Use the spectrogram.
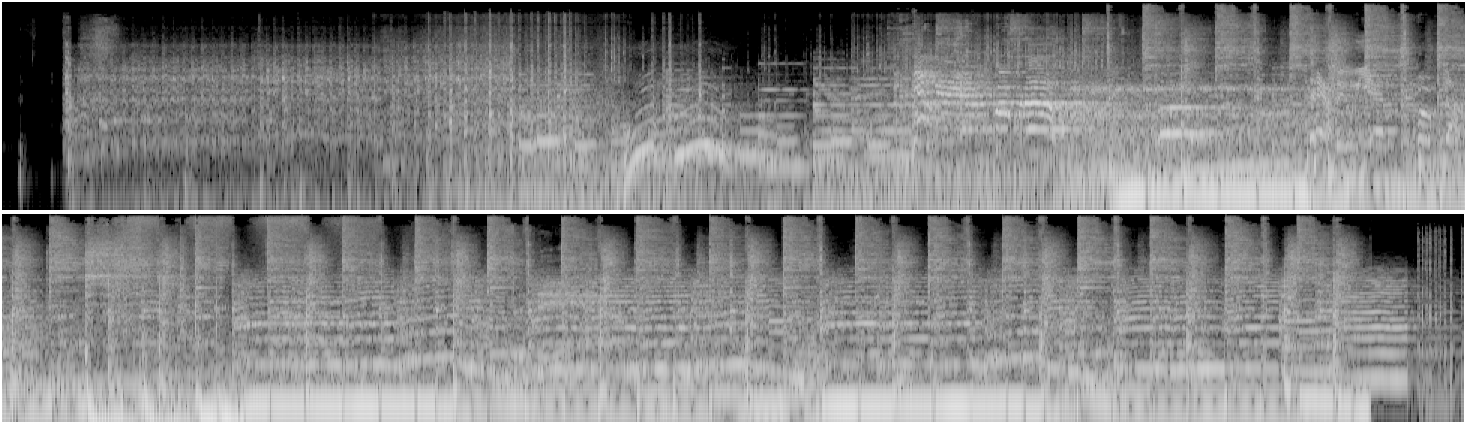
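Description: A loud, busy jingle with a steady pulsing beat and bass line, mixed with revving engine and car sound effects, starting with a quick rising burst and playing on for about twenty seconds.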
